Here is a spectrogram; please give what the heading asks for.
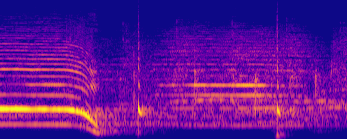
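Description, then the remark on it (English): A loud voice shouts with a falling pitch, then an audience keeps up steady clapping and shouts of praise, with a couple of sharper, louder claps standing out from the crowd noise. “Give him another clap and shout of praise.”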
